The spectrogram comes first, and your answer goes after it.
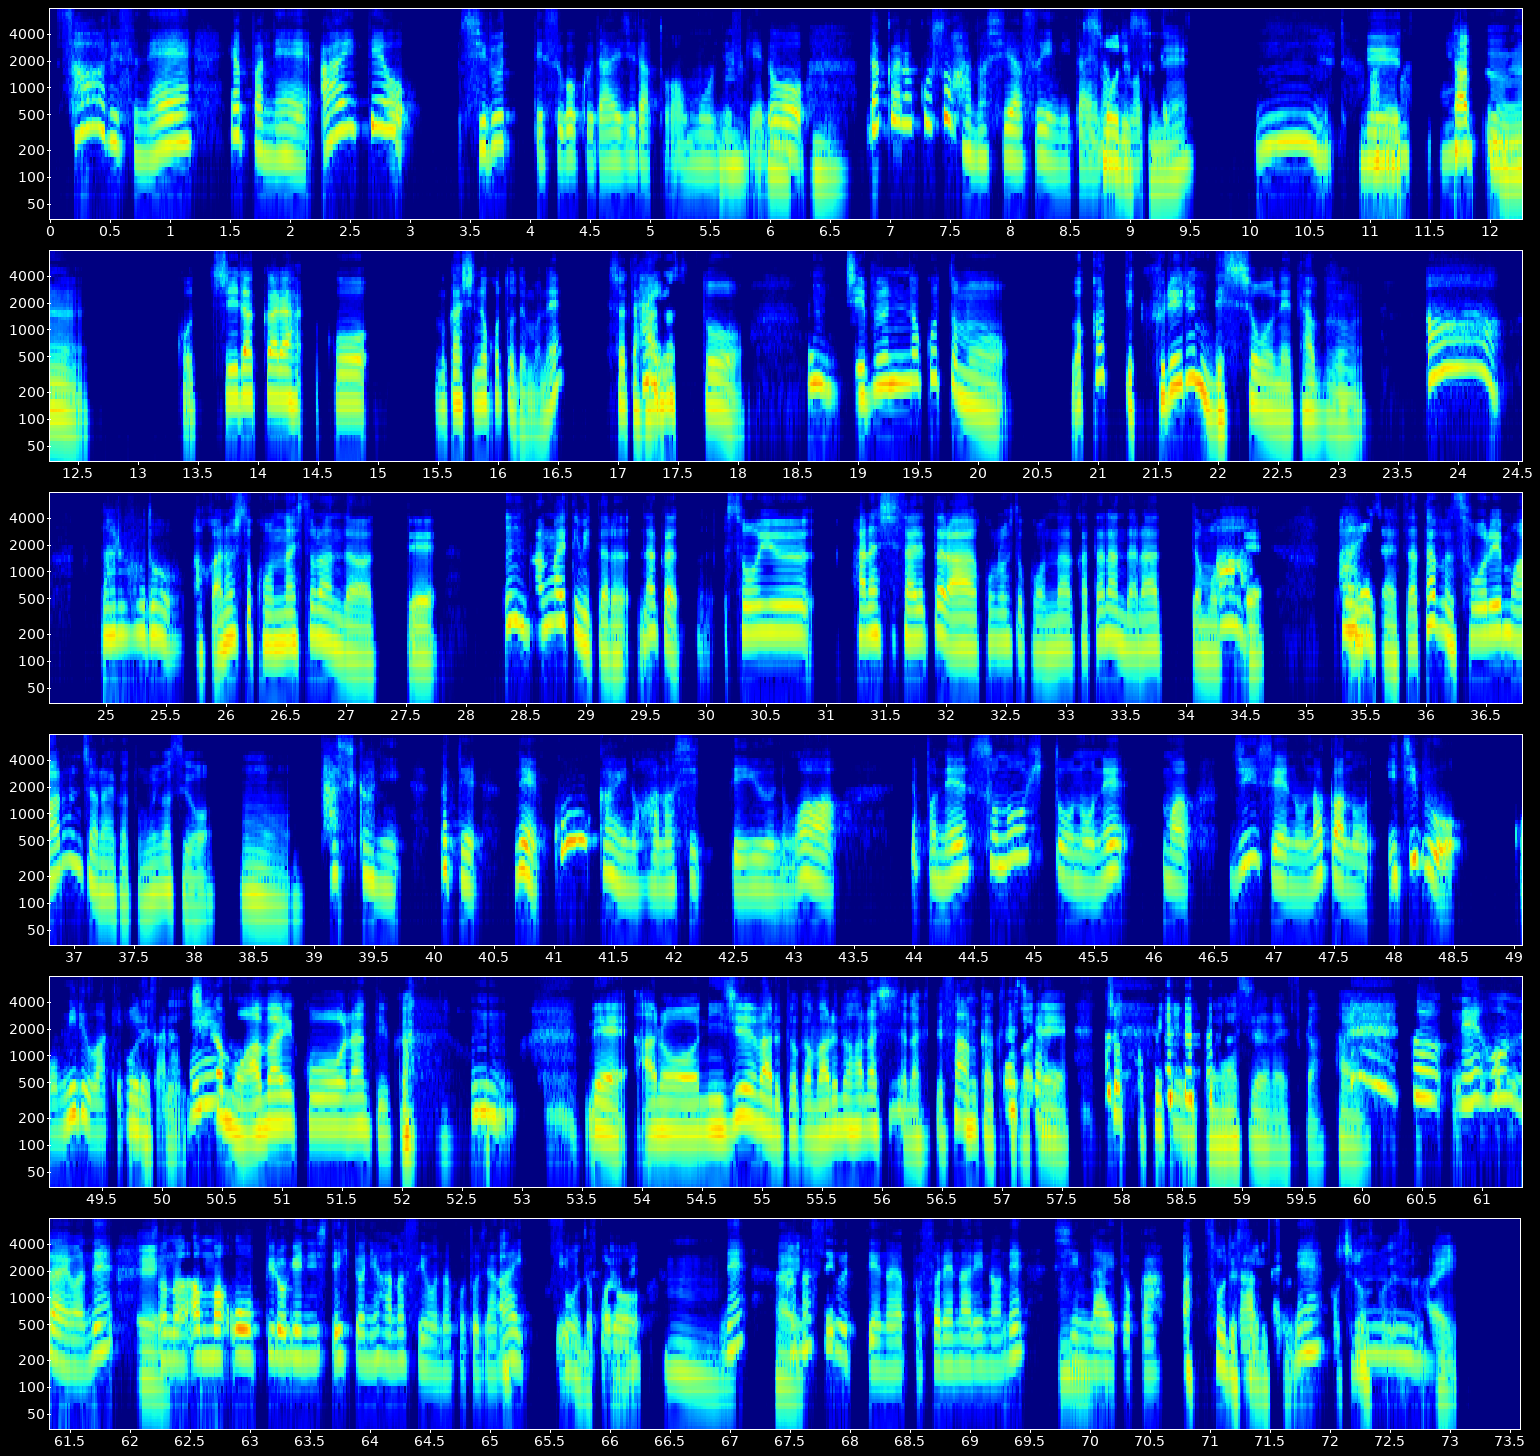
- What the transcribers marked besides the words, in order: tapping; laugh
- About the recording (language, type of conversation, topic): Japanese, podcast, 後悔を人に話すと楽になりますか？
